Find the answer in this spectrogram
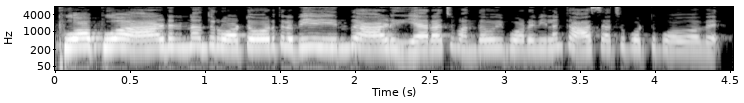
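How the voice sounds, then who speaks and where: A fed-up young snack seller in a cartoon, voiced by a woman, high-pitched and fast. She scolds and grumbles at customers who never pay. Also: flat delivery, natural voice. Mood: chiding. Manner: scolding, complaining. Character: young woman stall keeper, fed-up and sharp-tongued. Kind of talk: cartoon voice acting.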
